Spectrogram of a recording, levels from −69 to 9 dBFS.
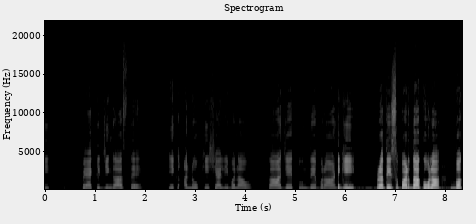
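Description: One channel inverted, 0.0 to 5.85 s, in this speech clip: the level falls about 21 dB, likely from reversed polarity cancelling the shared centre in mono.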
